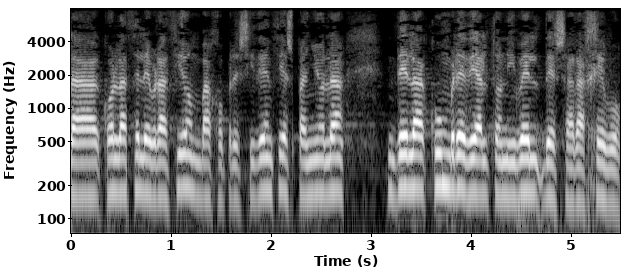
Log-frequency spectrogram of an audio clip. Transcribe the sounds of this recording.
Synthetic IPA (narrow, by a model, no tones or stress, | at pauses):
ko̞nlaθe̞le̞β̞ɾaθjo̞mbaxo̞pɾe̞siðẽ̞n̟θjaespaɲo̞la | ðe̞lakumbɾe̞ðealt̪o̞niβ̞e̞ld̪e̞saɾaxe̞β̞o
